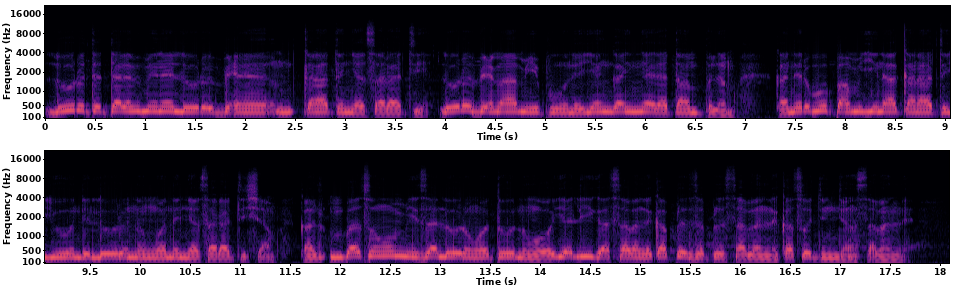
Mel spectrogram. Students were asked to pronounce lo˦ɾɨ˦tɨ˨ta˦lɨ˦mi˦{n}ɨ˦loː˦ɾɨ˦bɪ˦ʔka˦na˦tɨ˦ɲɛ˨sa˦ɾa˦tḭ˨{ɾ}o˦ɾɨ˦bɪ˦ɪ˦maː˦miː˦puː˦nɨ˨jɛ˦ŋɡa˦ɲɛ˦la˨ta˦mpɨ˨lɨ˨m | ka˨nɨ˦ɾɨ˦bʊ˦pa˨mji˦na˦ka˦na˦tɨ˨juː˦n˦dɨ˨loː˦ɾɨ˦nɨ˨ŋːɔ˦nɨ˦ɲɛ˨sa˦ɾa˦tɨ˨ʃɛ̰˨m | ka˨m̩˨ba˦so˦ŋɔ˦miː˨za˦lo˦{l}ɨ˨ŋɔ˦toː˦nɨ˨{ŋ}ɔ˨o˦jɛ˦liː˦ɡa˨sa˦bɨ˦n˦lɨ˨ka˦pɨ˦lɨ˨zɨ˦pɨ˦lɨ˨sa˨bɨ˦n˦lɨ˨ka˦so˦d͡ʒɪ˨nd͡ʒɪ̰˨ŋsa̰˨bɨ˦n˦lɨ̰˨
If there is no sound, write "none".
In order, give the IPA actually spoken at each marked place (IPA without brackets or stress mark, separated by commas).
n, l, ɾ, ŋ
